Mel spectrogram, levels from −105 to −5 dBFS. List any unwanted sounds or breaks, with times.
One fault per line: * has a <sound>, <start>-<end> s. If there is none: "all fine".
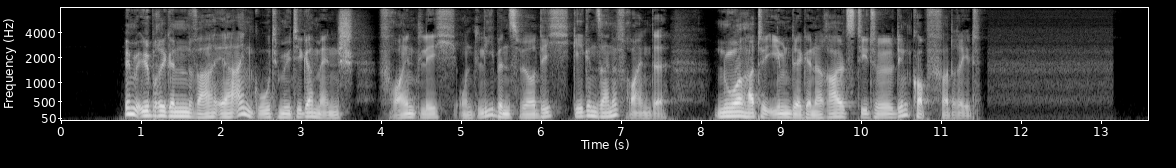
all fine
